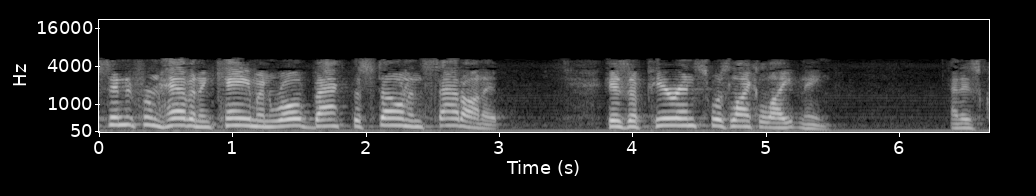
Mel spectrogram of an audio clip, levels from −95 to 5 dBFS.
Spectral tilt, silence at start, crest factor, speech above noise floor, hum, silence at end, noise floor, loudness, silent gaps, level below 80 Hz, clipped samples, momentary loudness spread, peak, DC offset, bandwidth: -7.5 dB/octave; 0 s; 16 dB; 29 dB; none; 0.05 s; -50 dBFS; -21 LUFS; none; -50 dBFS; under 0.1%; 11 LU; -6 dBFS; under 0.1%; 5.4 kHz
